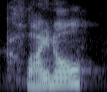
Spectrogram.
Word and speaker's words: clinal: But we're going to bring him on and talk to him about some things, you know, like, I never pronounce this right, Steve, help me out. Clinal. – That's right.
